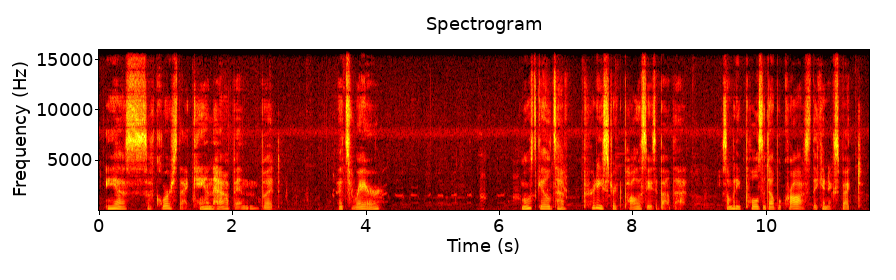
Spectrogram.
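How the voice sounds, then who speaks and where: A woman's voice: on the low side, vocal fry. A woman playing a friendly, grateful rogue-for-hire in a fantasy audio roleplay, talking casually and chummily to the listener. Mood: cautioning.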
